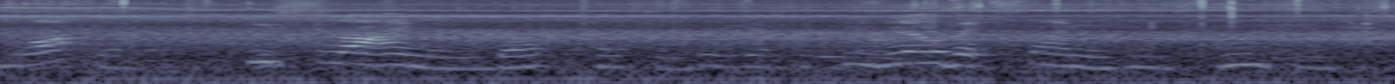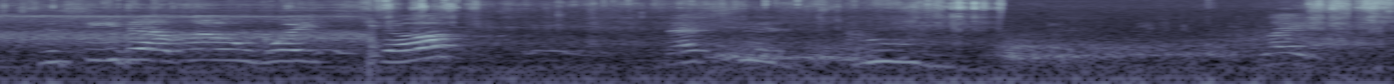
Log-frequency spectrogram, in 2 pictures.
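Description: Faint voices talking in the background, with a faint steady high hiss that cuts off about nine seconds in.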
